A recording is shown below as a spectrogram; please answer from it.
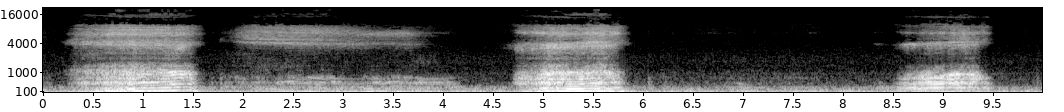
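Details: Self-recorded real nap of a person with sleep apnea, with apnea pauses and belly and foot movements: loud, deep, rattling snores about every four seconds with breathy exhales between, a pattern of severe obstructive sleep apnea.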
